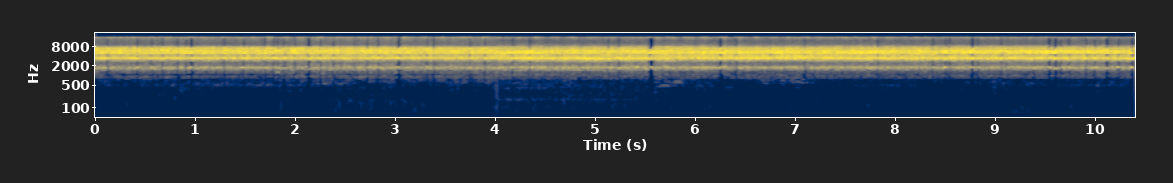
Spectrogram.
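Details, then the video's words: Cicada, sung by males, loud in a forest in the morning and sometimes at dusk: an unbroken, dense, hissing metallic drone that holds steady throughout, with faint soft clicks scattered through it. "จักจั่น แมลงเสียงดังแห่งป่า"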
